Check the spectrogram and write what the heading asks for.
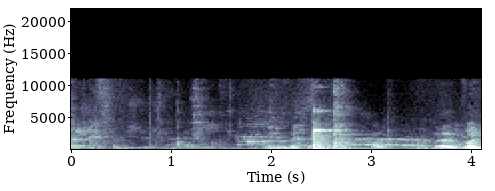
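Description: Clinking and knocking of a ceramic wine bottle and tableware on a stone countertop as the bottle is opened, with one sharp knock about two and a half seconds in.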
